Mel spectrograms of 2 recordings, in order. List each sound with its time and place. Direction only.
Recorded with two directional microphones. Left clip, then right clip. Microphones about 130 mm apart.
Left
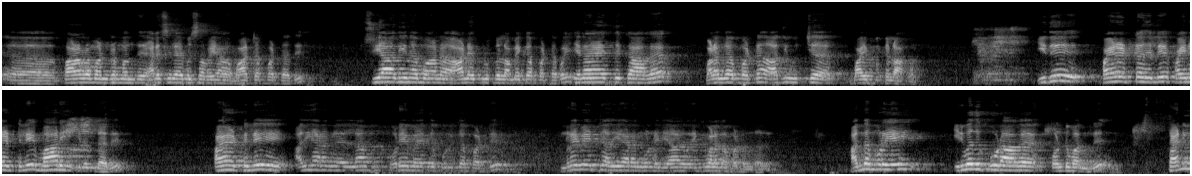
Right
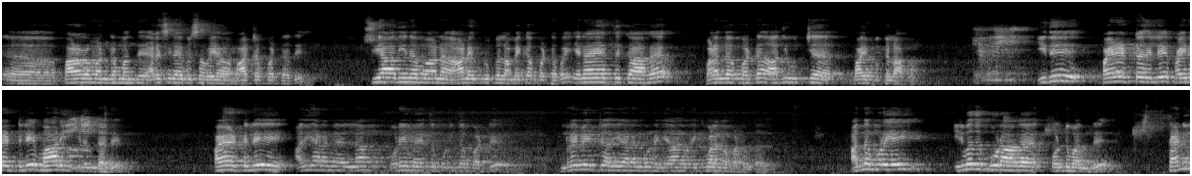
0.0 s a man's voice: 5° left (ahead or behind)
10.3 s a man's voice: 10° left (ahead or behind)
20.3 s a man's voice: 15° left (ahead or behind)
